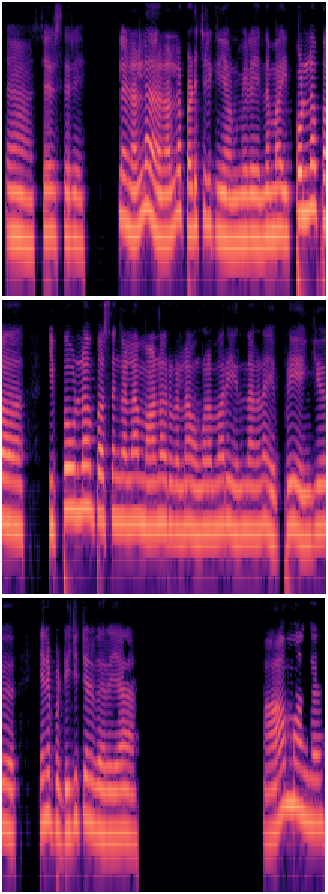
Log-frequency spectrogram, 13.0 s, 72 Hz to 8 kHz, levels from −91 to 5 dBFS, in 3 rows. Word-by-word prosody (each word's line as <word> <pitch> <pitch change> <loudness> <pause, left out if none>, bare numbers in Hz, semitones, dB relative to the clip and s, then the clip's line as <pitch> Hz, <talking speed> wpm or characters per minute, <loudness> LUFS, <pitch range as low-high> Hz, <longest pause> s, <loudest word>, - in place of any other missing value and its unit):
ஆ - - -1 0.4
சரி, 195 -1 -1
சரி. 180 -1 -2 0.5
இல்ல 255 - -2
நல்லா 240 +10 +2 0.3
நல்லா 215 +8 +2
படிச்சிருக்கீங்க 205 -2 0
உண்மையிலேயே. 180 +1 +2
இந்த 190 +2 +2
மாதிரி 200 -1 +2
இப்போ 190 +8 +3
உள்ள 280 +3 +5
பா 235 - +6 0.6
இப்போ 220 +6 +1
உள்ள 270 +1 +2 0.2
பசங்கலாம், 230 -1 0
மாணவர்கள்லாம் 210 -1 0
உங்கள 200 +1 -1
மாரி 215 +1 -1
இருந்தாங்கன்னா, 200 +2 -2
எப்படி 205 +5 -3
எங்கேயோ 195 +4 -2 0.5
ஏன்னா, 225 +2 0
இப்ப 205 -1 -3
டிஜிட்டல் 220 +3 -1
வேறையா 180 0 -1 2.0
ஆமாங்க. 265 -2 +1
210 Hz, 125 wpm, -22 LUFS, 195-230 Hz, 2.0 s, பா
